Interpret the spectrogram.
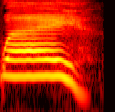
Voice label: SPOKEN VOX, ADLIPS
